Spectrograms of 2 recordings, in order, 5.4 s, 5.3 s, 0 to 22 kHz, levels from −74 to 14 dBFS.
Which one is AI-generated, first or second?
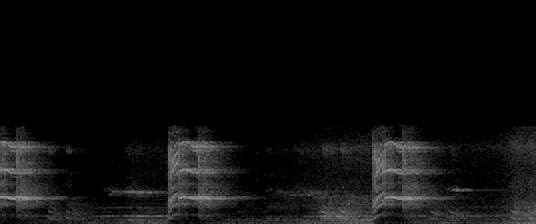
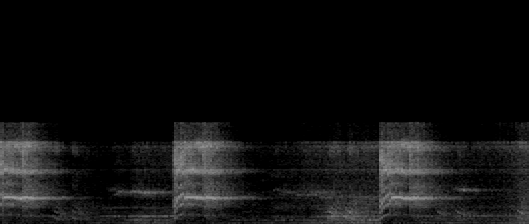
second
